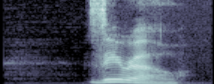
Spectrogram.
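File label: "zero", female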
